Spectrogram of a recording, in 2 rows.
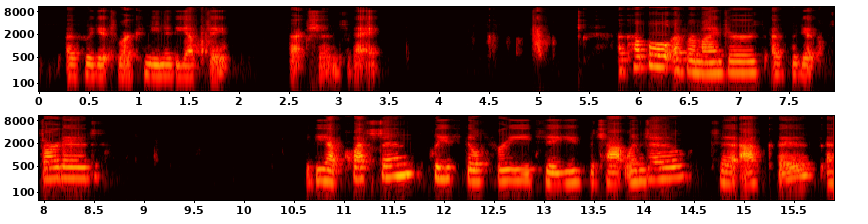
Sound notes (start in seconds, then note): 4.4 page flips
